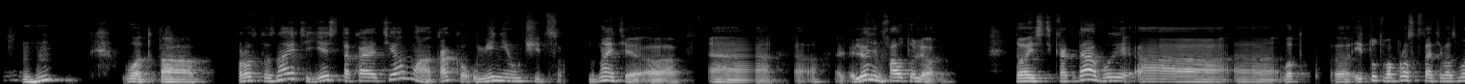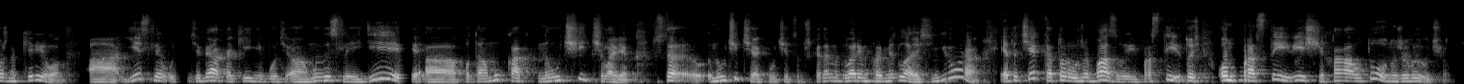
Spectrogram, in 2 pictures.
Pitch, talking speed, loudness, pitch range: 150 Hz, 150 wpm, -24 LUFS, 120-180 Hz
